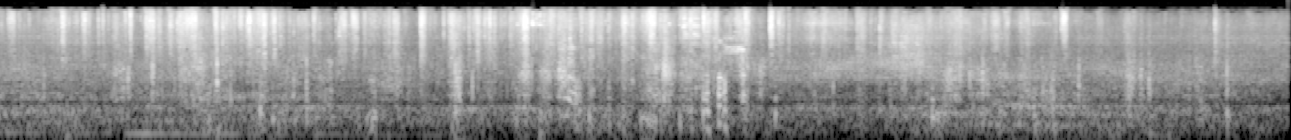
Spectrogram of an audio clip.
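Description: Goats' hooves scuffing and clicking on snow-covered, frozen ground as the goats forage, a dense, uneven run of crunches and clicks.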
